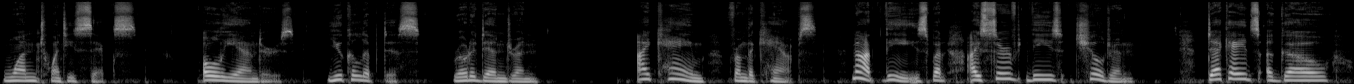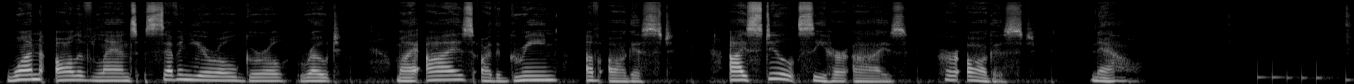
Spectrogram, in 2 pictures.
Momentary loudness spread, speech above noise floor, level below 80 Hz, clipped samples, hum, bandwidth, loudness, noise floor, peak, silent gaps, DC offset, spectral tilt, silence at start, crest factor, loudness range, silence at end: 10 LU; 49 dB; -70 dBFS; under 0.1%; none; over 20 kHz; -26 LUFS; -74 dBFS; -6 dBFS; 24.36-24.44 s, 25.19-25.37 s; under 0.1%; -4 dB/octave; 0.05 s; 22 dB; 5 LU; 0.05 s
